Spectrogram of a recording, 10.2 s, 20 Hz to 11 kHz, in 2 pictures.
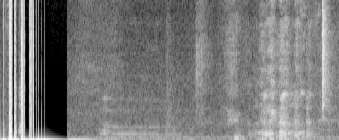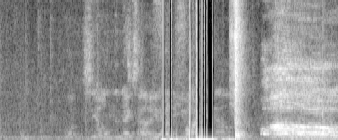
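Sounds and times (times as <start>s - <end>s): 
balloon popping with a loud bang: 0.0s - 0.8s, 7.6s - 8.9s
laughter: 3.4s - 5.1s
speech: 3.5s - 4.9s, 6.4s - 10.1s.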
